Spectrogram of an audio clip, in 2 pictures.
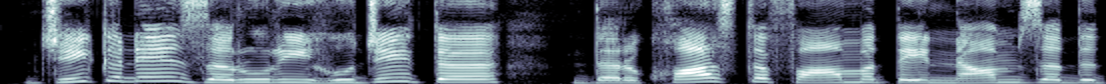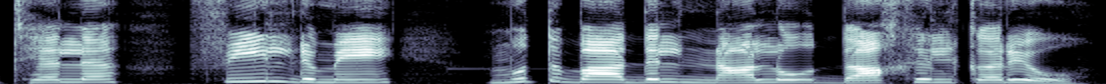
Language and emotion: Sindhi, neutral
